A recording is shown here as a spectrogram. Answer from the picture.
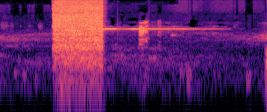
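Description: A short, loud burst of TV static hiss, about half a second long, part of a music video's intro effects, followed by a faint thin steady high tone.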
